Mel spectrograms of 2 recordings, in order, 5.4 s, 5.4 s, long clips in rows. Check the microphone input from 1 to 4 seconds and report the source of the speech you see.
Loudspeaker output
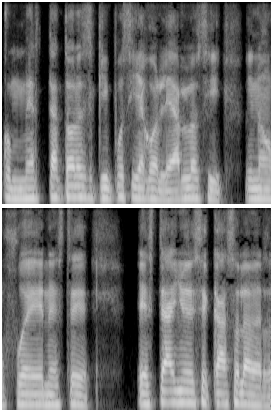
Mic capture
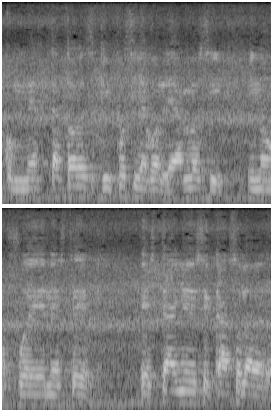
echo only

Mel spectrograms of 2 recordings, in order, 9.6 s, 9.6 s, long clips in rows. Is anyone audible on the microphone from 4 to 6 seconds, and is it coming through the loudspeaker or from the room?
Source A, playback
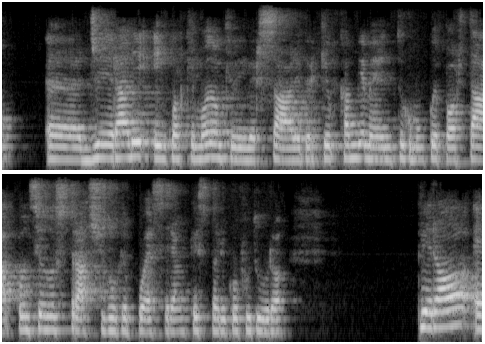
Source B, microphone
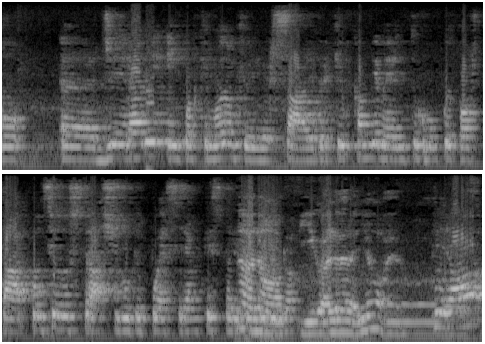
echo only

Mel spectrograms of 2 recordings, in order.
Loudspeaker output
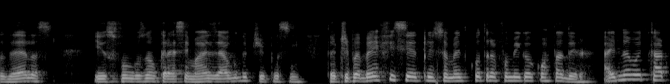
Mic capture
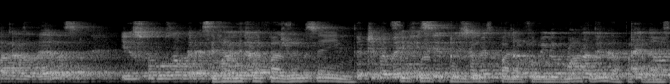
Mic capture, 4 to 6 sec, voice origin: both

